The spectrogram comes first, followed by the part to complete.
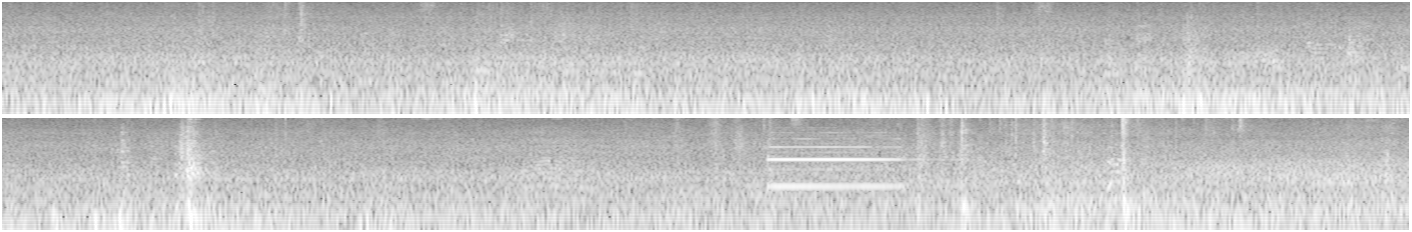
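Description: TTC streetcar running on its rails, heard from inside the car as a steady low rumble. There is a sharp click about twelve seconds in, a short electronic tone lasting about a second near the end, and then a few knocks.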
